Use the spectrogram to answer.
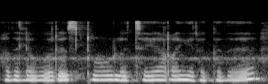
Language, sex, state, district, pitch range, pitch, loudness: Tamil, female, Tamil Nadu, Kanyakumari, 190-210 Hz, 200 Hz, -14 LUFS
